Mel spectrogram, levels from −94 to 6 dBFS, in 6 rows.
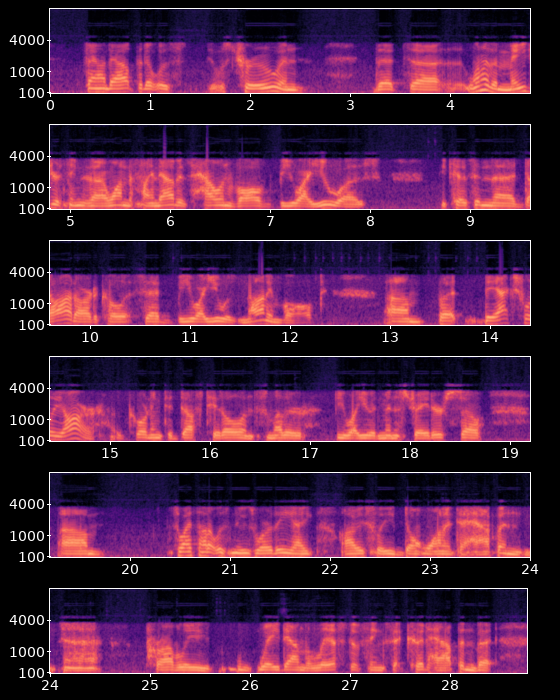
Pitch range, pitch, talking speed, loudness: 110-125 Hz, 115 Hz, 165 wpm, -16 LUFS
